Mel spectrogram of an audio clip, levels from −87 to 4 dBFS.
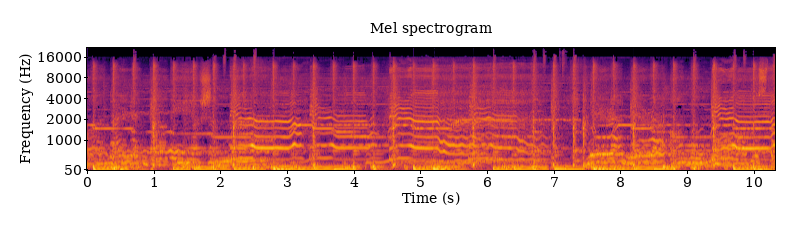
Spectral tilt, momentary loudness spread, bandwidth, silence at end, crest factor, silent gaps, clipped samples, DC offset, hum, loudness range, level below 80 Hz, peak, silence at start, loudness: -4.5 dB/octave; 4 LU; over 20 kHz; 0 s; 12 dB; none; under 0.1%; under 0.1%; none; 1 LU; -18 dBFS; 0 dBFS; 0 s; -13 LUFS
